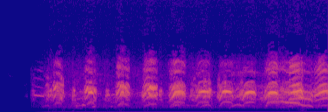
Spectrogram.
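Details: After a moment of silence, a gull starts a steady string of short, strident yelping notes, repeated more than twice a second for several seconds.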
